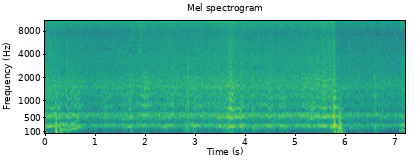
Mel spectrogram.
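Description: A honeybee swarm buzzes steadily at a hive as a honey super is placed on it, a dense continuous hum held close for several seconds with a few brief knocks.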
